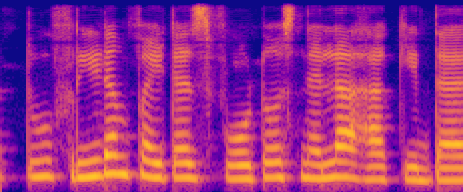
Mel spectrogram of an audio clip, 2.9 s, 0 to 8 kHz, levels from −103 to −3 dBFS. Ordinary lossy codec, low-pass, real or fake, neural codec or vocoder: none; 7.2 kHz; fake; codec, 44.1 kHz, 7.8 kbps, DAC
